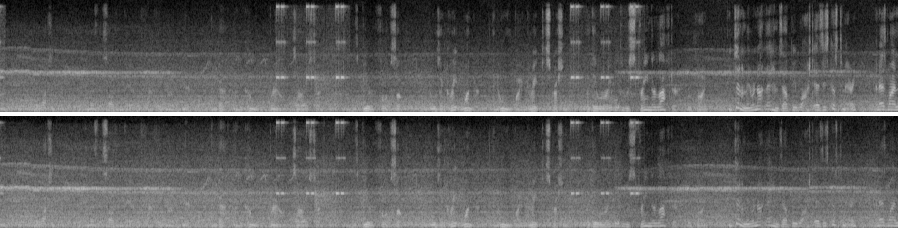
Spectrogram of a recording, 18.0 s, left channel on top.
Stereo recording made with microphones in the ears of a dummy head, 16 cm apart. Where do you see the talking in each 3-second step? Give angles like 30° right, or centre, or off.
50° right, 40° right, 20° right, 10° left, 30° left, 50° left.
